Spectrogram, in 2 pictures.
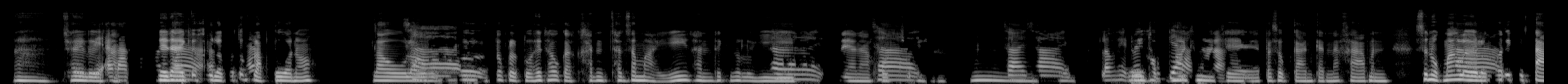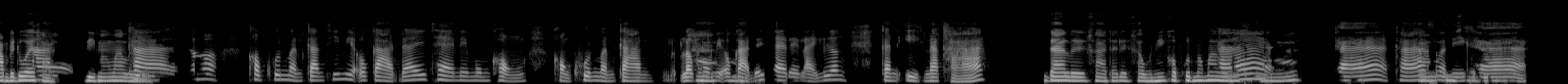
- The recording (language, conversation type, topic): Thai, unstructured, คุณเคยมีความทรงจำดีๆ จากการใช้เทคโนโลยีร่วมกับเพื่อนหรือครอบครัวบ้างไหม?
- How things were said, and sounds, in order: static; distorted speech; mechanical hum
